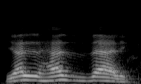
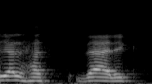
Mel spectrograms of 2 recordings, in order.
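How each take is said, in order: First: Slow "يلهث ذلك" as yalhadh-dhalik; tha merged into dhal. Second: "يلهث ذلك" with hissed th at the end of يلهث, then dh; wrong unmerged tha. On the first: Teacher correcting the error, ث of يلهث merged into ذ. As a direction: hold one voiced ذ from يلهث into ذلك. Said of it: "فتدغم الثاء في الذال". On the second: Teacher showing what not to say, voiceless ث left in يلهث. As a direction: keep ث of يلهث separate from ذلك. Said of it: "ما تقول". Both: Shown as a demonstration.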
